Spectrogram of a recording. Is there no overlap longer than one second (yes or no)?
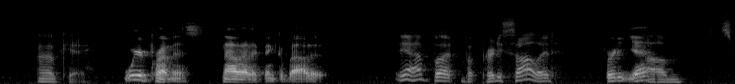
yes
